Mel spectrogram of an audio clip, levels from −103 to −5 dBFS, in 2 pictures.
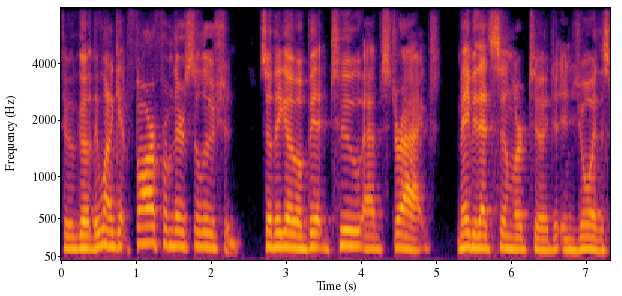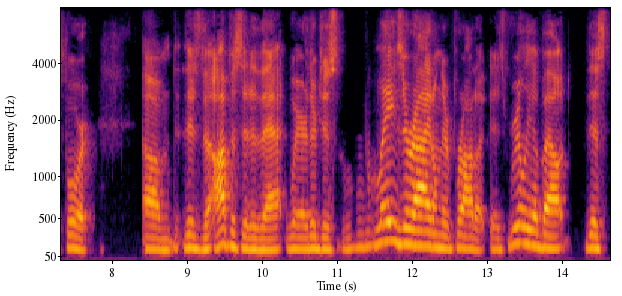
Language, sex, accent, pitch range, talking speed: English, male, American, 145-180 Hz, 170 wpm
